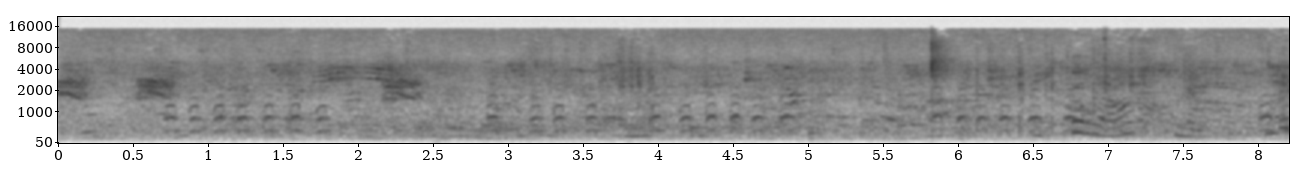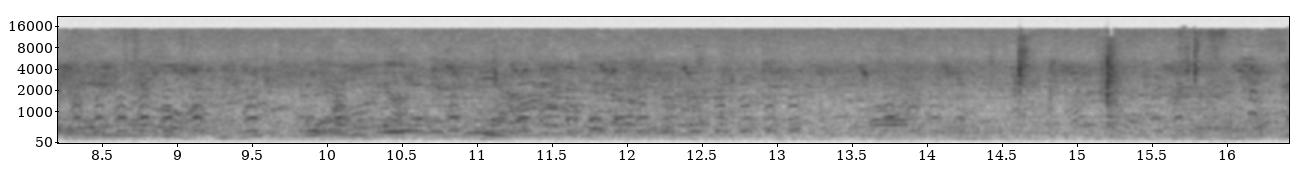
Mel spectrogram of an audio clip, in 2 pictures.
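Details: Meerkats at Tiergarten Schönbrunn chatter constantly with overlapping short, squeaky peeps and chirps.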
